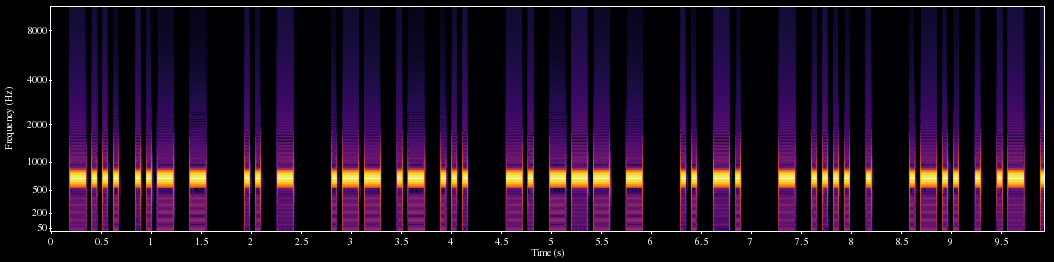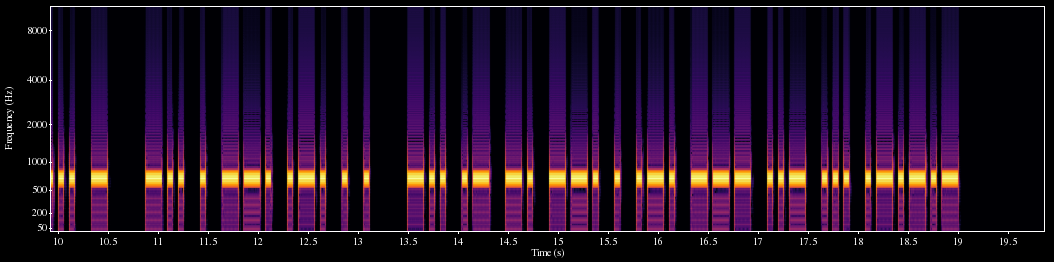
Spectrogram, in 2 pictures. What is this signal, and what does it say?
Morse code, heard as a keyed tone, about 22 wpm, 700 Hz. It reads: BUT IT WAS NOT IN THE LEAST DEGREE DANGEROUS.
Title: Sentences from Top 1500 Words 22wpm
